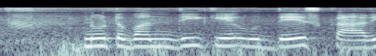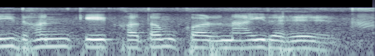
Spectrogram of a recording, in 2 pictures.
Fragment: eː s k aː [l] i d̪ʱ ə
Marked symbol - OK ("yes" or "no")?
no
